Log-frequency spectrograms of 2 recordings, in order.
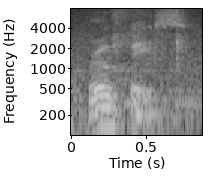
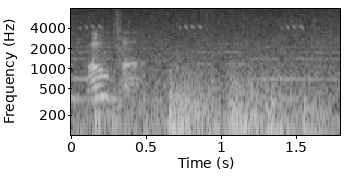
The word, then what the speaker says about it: Bofa: Bro face, come on up. Broke this. Pardon me, that's actually not the correct pronunciation. Sure, sure. It's Bofa.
